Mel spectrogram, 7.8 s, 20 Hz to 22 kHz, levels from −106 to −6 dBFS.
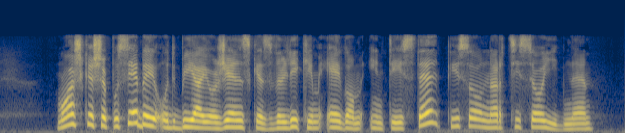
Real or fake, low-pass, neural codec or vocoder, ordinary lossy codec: fake; 7.2 kHz; codec, 16 kHz, 2 kbps, FunCodec, trained on LibriTTS, 25 frames a second; none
